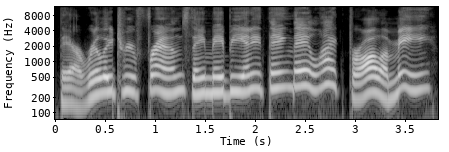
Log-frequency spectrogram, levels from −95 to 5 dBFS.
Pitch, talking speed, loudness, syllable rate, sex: 255 Hz, 250 wpm, -18 LUFS, 5.3 syllables/s, female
